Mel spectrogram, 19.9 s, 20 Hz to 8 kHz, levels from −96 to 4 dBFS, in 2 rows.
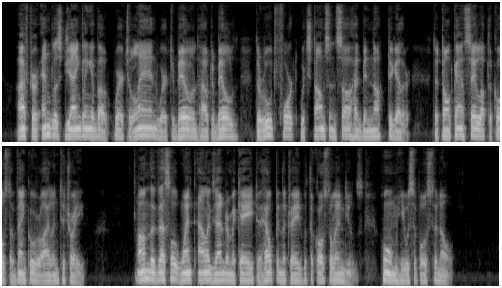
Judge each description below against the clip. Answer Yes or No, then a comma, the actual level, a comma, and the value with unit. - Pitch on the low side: Yes, low, 100 Hz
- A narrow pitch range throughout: Yes, narrow, 2.2 semitones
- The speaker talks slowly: No, average, 165 wpm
